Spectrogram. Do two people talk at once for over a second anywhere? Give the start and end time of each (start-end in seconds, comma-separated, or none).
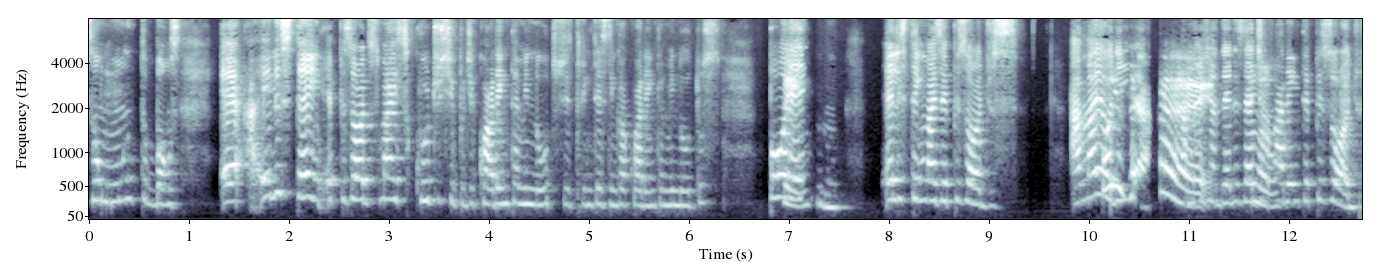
10.1-12.0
